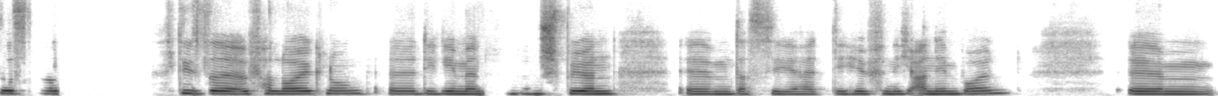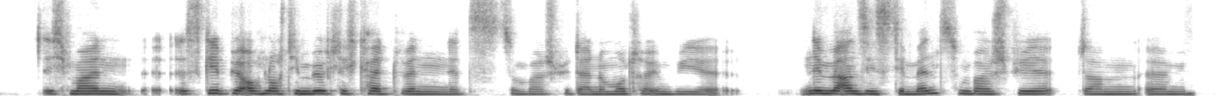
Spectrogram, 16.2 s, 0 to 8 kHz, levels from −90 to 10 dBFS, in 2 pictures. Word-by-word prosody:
ist 235 -1 +4 1.0
diese 225 -3 +5
Verleugnung, 225 +1 +1
äh, 220 -1 -2
die 215 0 -4
die 215 +1 +3
Menschen 210 +1 -1
dann 210 0 -3
spüren, 215 0 +5 0.4
ähm, 205 0 -1
dass 205 0 -6
sie 200 -1 -4
halt 195 0 -8
die 210 - -2
Hilfe 210 +1 -2
nicht 210 +2 0
annehmen 210 0 +2
wollen. 235 +5 -2 0.8
Ähm, 205 -1 +1 0.3
ich 230 0 -5
meine, 220 -1 +1
e - - -13
es 220 0 -5
gibt 245 -2 +1
ja 225 - +5
auch 225 - +4
noch 225 -1 +2
die 225 +1 -1
Möglichkeit, 225 -1 +2
wenn 200 -2 -2
jetzt 190 +2 -12
zum 195 - -9
Beispiel 195 +1 -11
deine 195 -1 -5
Mutter 210 +2 -3
irgendwie 195 -1 -6 0.5
nehmen 235 0 +5
wir 230 - +6
an, 225 0 +5
sie 215 - +1
ist 210 +1 -4
dement 220 +4 +1
zum 230 -1 -4
Beispiel, 215 +1 -1 0.2
dann, 200 -1 -5
ähm 195 0 -6
215 Hz, 170 wpm, -22 LUFS, 205-225 Hz, 1.0 s, wir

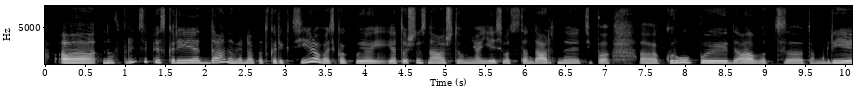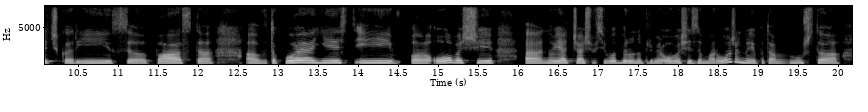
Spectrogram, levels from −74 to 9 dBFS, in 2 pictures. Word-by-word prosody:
А, 245 -2 +5
ну, 255 +1 -1
в 255 - -28
принципе, 335 +2 -3
скорее, 265 0 +1
да, 275 +7 -1
наверно, 235 -6 -1
подкорректировать. 240 - -1
Как 230 -1 -4
бы 225 -2 +3 0.2
я 225 0 +1
точно 260 +1 -2
знаю, 230 -1 -1
что 225 -1 -7
у - - -6
меня 215 0 -5
есть 235 +4 -1
вот 230 -1 -2
стандартные, 220 -1 -2
типа, 205 -1 -4 0.4
а, 100 0 -1
крупы, 255 -2 +3
да, 230 +2 +2
вот, 205 -2 -5 0.2
э. 195 -1 -2
Там 190 -1 -10
гречка, 225 +1 +1
рис, 215 0 -2
а, 100 0 -1
паста, 215 -1 +1 0.4
а, 95 0 -1
вот 100 +1 -8
такое 260 +6 +5
есть, 255 0 +1
и 240 -2 +1
в 210 - -15 0.2
а, 200 -1 +2
овощи. 255 +1 +2 0.4
А, 205 - +2
но 225 +2 -3
я 245 +2 +3
чаще 240 -1 -2
всего 230 +1 -2
беру, 225 0 0
например, 215 -2 -4
овощи 230 +1 0
замороженные, 225 - -1
потому 210 +2 -5
что, 215 -3 -2
230 Hz, 145 wpm, -22 LUFS, 215-250 Hz, 0.4 s, А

